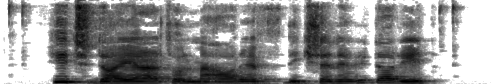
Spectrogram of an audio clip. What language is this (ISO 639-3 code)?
fas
